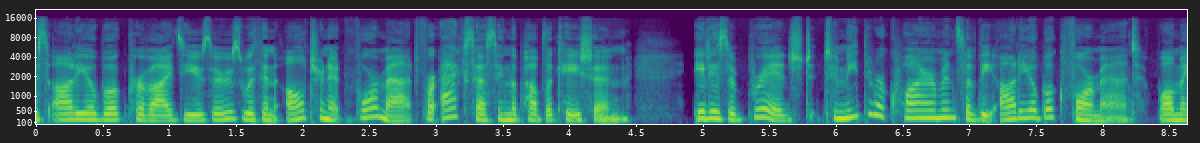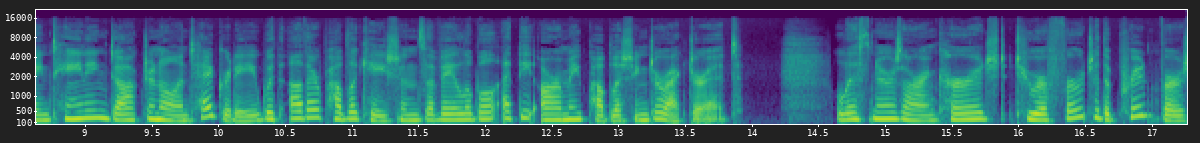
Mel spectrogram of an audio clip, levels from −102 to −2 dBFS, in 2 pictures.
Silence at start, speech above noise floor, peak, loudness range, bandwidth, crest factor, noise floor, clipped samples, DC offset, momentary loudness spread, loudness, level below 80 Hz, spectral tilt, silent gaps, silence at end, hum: 0 s; 24 dB; -4 dBFS; 2 LU; 16 kHz; 16 dB; -44 dBFS; under 0.1%; under 0.1%; 5 LU; -20 LUFS; -68 dBFS; -5.5 dB/octave; none; 0 s; none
